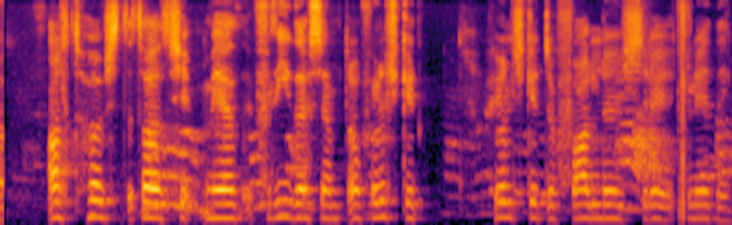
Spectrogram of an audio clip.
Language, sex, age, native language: Icelandic, male, 11, Icelandic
